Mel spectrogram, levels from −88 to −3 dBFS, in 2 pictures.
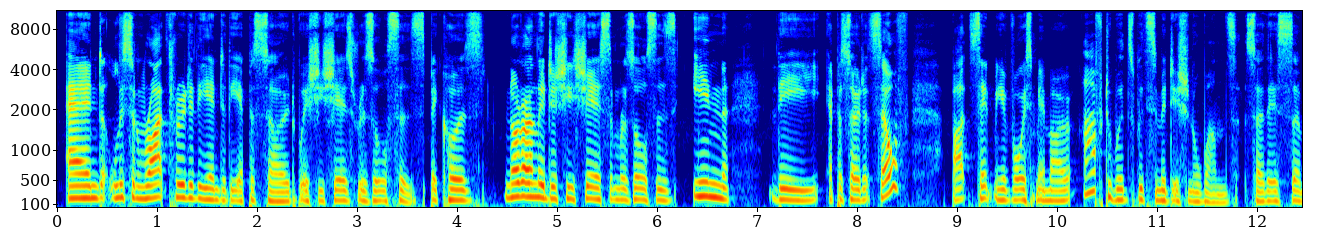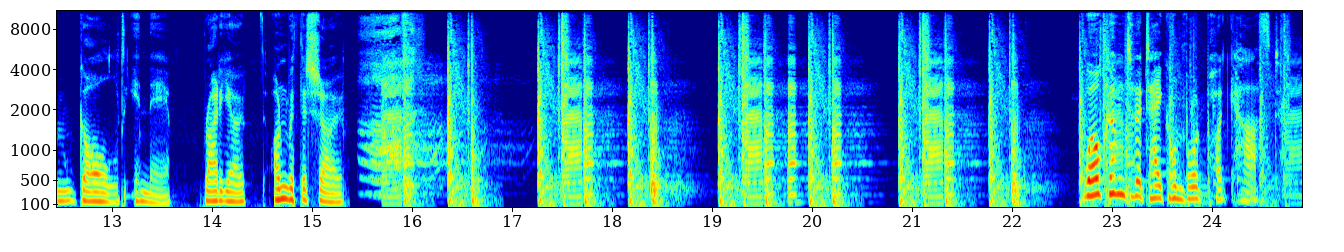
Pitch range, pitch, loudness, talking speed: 135-190 Hz, 165 Hz, -26 LUFS, 135 wpm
